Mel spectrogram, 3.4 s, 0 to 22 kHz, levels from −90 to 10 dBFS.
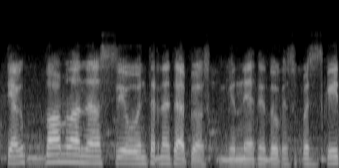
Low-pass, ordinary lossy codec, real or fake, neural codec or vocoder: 7.2 kHz; Opus, 16 kbps; fake; codec, 16 kHz, 8 kbps, FreqCodec, larger model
